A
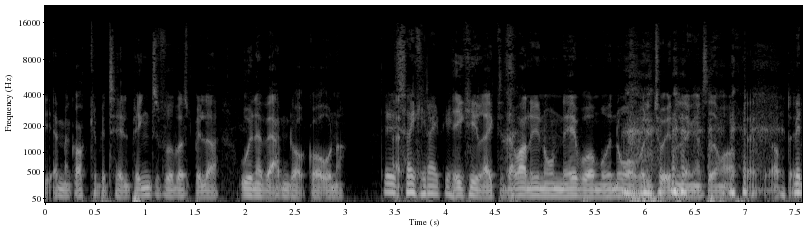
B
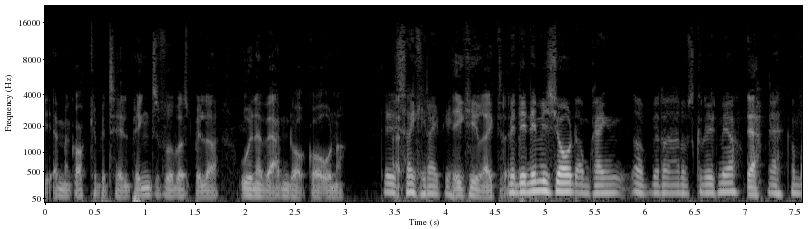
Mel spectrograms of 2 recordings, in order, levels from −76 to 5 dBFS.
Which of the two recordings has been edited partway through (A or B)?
B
